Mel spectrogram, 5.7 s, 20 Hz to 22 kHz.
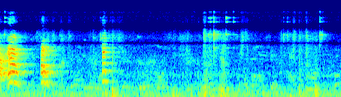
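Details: Two Vizslas play fighting, August 2012: three quick high yelps early on, then fainter scuffling, panting and soft knocks.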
